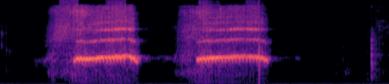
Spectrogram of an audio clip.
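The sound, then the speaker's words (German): A blown hunting lure call gives its screaming call: two drawn-out, shrill screaming notes, each under a second long and separated by a brief pause, followed by a faint click. No one speaks. “das ist relativ schwer, deswegen habe ich das in meinem Video nicht, aber dieses, dieses Dreifache oder auch dieses Schreien ähm, funktioniert während der Runs wirklich, wirklich gut.”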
